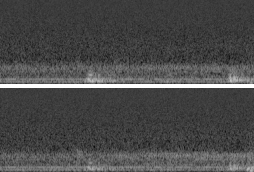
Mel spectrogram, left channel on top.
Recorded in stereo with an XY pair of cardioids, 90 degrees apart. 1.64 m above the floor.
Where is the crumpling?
I don't hear crumpling.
